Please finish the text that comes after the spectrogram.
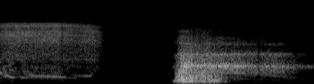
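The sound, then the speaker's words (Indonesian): A long, airy breath drawn in, a brief pause, then a deeper, louder exhale with a low rumble that slowly trails off, with no talking. “tuh suka suka narik nafas panjang.”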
